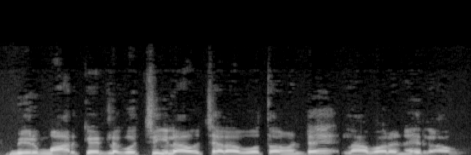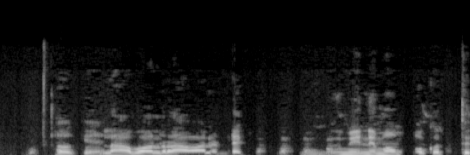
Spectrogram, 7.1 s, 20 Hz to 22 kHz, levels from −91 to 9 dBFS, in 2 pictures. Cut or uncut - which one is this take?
uncut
